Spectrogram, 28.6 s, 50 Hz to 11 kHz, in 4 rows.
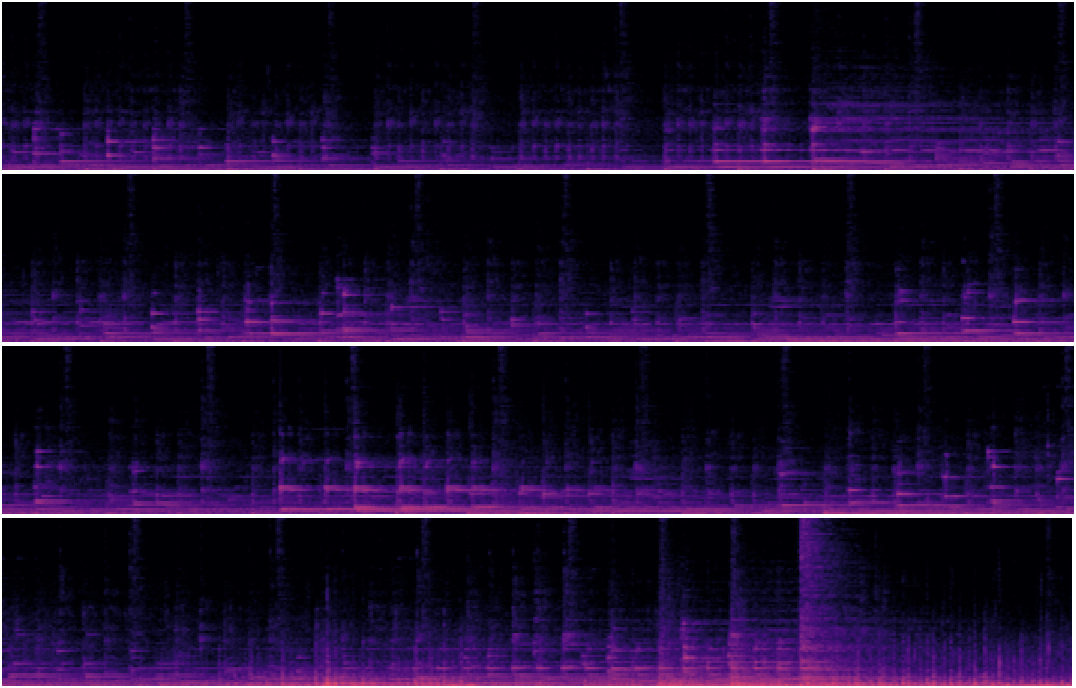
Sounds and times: Glockenspiel: 0.0 - 27.9
Marimba, xylophone: 0.0 - 28.5.

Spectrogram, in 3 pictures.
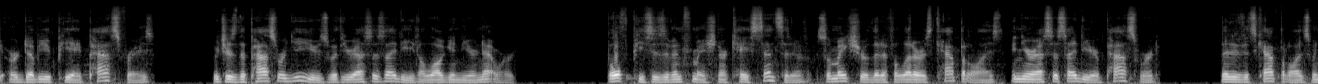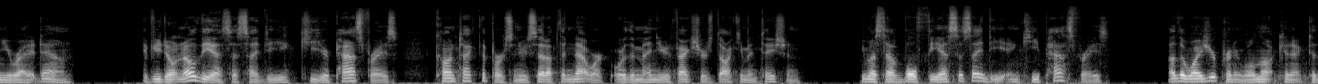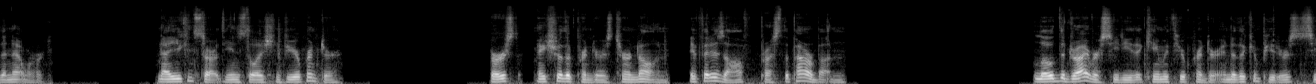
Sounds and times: Speech: 0.0 - 1.6, 2.2 - 5.2, 6.1 - 11.6, 12.2 - 14.0, 14.6 - 24.3, 24.9 - 26.9, 27.9 - 29.8, 31.3 - 34.9, 36.7 - 39.5.

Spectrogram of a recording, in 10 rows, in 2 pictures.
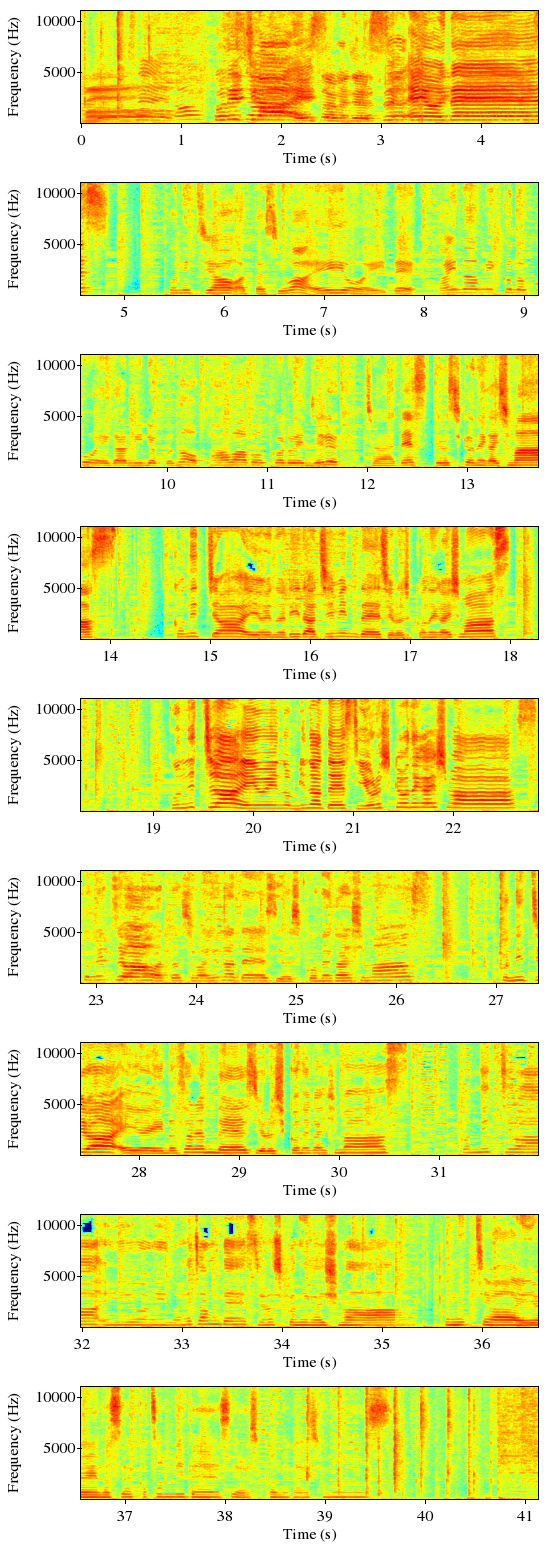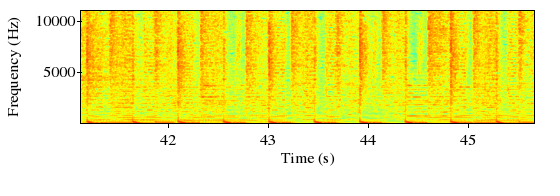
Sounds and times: Music: 0.0 - 45.6.

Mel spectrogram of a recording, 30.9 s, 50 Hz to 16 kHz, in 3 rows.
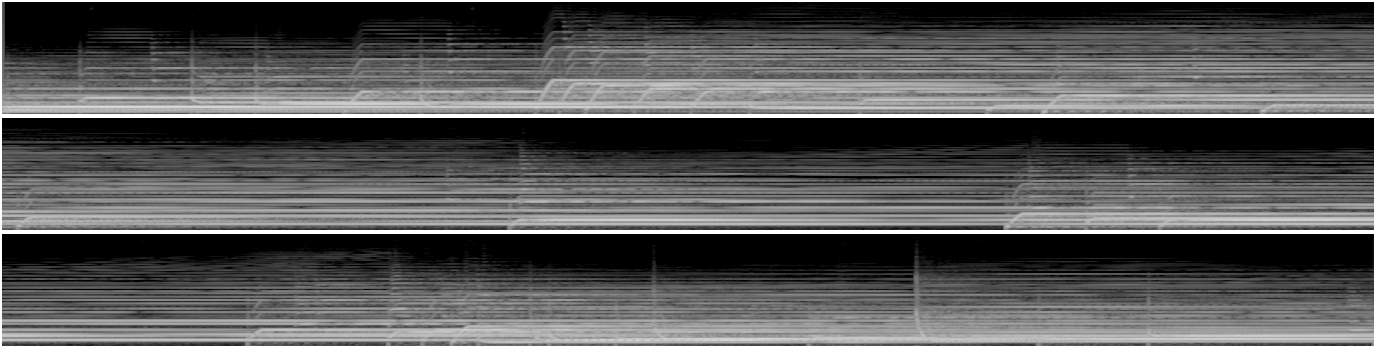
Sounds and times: Ambient music: 0.0 - 30.8
Electric piano: 0.0 - 30.8
Electronica: 0.0 - 30.8
New-age music: 0.0 - 30.8
Synthesizer: 0.0 - 30.8.

